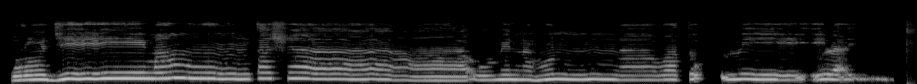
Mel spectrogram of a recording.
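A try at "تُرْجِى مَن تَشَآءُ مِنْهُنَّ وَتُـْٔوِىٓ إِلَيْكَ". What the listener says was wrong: Wa tuwi 5 harokat, tapi turjinya jangan panjang banget. Turjinya ya, tadi seret-seret.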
